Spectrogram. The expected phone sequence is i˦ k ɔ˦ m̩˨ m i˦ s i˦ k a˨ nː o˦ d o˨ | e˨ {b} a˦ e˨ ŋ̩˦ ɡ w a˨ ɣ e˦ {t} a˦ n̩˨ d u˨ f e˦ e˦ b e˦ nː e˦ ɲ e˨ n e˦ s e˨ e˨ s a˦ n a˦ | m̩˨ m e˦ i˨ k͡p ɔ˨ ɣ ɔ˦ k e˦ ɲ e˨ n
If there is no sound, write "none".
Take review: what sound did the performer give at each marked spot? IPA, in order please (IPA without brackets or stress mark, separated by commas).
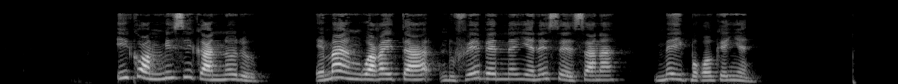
m, t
